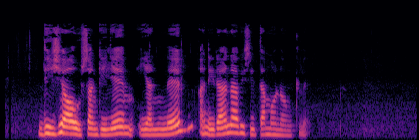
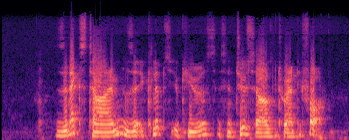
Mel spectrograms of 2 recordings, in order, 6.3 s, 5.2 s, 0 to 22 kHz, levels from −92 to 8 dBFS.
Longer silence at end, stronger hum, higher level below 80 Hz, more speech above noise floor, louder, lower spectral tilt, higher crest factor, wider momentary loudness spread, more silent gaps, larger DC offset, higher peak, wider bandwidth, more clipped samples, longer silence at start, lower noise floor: first, 1.7 s vs 0.25 s; neither; second, -72 dBFS vs -38 dBFS; first, 44 dB vs 40 dB; second, -21 LUFS vs -11 LUFS; about the same, -7 dB/octave vs -7 dB/octave; first, 20 dB vs 12 dB; first, 14 LU vs 10 LU; neither; neither; about the same, -2 dBFS vs 0 dBFS; second, 11 kHz vs 14 kHz; neither; about the same, 0.6 s vs 0.6 s; first, -64 dBFS vs -50 dBFS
